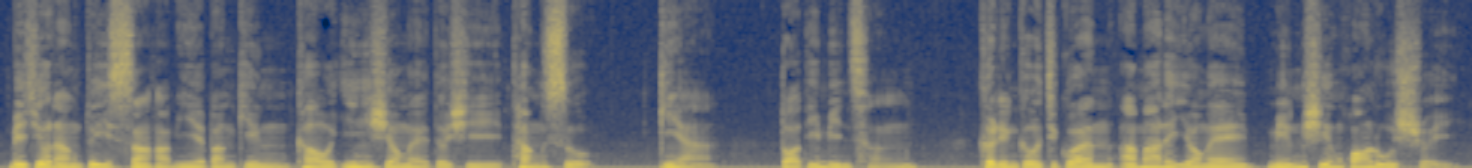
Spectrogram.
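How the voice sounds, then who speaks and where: A man's voice: medium pitch, expressive, normal speed, a little mellow. A man with a Taiwanese accent hosting and narrating a radio storytelling programme from a script. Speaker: radio host and drama narrator.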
